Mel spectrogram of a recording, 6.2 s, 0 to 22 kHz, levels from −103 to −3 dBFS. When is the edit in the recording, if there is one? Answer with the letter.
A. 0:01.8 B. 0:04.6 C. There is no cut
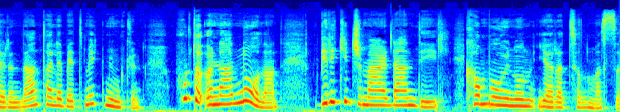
B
